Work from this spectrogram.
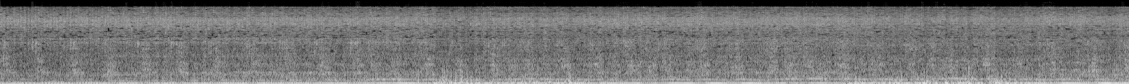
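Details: Mitsubishi L300 diesel with hard morning starting and weak pulling: even idle with a low drone and some hiss on top, no top-end tapping; sounds healthy, normal idle.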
